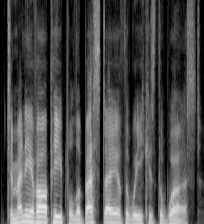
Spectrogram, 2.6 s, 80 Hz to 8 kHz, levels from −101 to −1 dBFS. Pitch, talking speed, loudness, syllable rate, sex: 150 Hz, 330 wpm, -18 LUFS, 6.6 syllables/s, male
